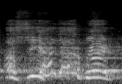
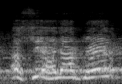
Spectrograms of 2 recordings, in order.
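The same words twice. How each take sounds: The two takes are said the same way.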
